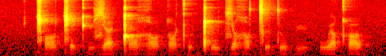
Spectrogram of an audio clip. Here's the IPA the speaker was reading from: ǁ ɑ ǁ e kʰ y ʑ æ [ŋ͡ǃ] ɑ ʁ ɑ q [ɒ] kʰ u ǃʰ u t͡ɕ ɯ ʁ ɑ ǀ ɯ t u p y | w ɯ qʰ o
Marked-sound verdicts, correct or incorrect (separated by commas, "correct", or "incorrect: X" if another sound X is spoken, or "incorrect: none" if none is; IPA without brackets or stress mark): incorrect: ǃ, incorrect: ɑ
